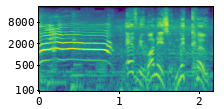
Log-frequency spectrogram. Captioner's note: shrieks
